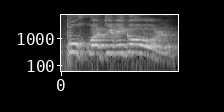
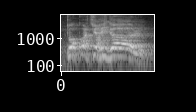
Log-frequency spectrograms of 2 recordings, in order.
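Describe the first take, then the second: First: Very high, slow, loud Oumar voice; put-on yell. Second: High, loud demand from Jean; Jean yelling at the hostage who laughs; mock yell. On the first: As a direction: copy the question even louder. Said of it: "hurle Oumar à son tour". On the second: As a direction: snap at the laughing woman. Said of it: "hurle Jean".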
